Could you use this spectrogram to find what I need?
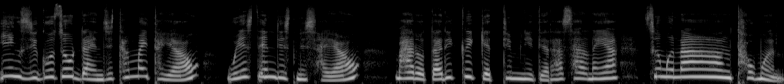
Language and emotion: Bodo, surprised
